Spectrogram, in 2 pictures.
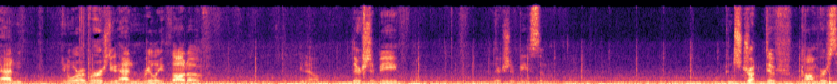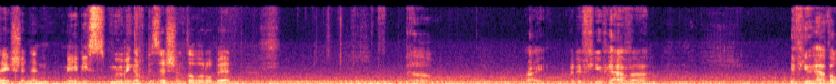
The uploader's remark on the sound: Car Chronicles. Jump in the car. They're on the way BACK to Indiana from Georgia. Ignore the road noise.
